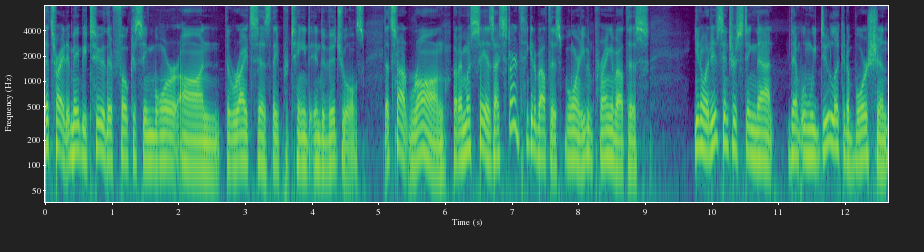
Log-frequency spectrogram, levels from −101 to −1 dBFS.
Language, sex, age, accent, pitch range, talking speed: English, male, 40-59, American, 110-135 Hz, 230 wpm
